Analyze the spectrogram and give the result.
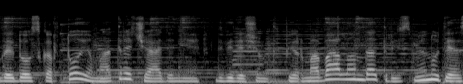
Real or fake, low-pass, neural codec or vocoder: real; 9.9 kHz; none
